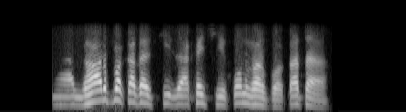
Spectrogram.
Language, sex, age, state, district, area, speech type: Maithili, female, 60+, Bihar, Madhepura, rural, conversation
